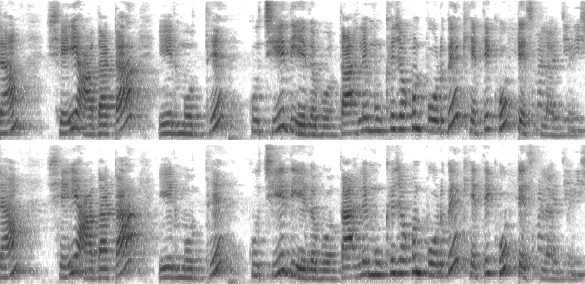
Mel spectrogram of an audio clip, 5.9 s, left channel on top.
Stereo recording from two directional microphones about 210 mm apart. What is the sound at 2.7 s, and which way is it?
A woman's voice, 15° left (ahead or behind).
